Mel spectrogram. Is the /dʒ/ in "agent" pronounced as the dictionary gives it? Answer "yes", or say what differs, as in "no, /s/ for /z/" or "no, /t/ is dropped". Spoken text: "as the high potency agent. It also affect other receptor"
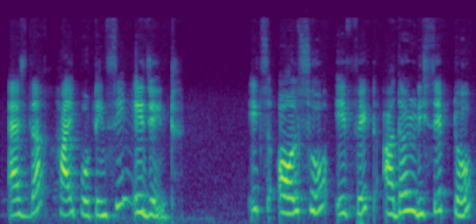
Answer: yes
